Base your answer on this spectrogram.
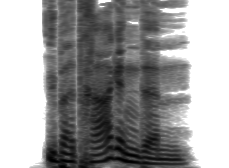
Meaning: strong dative masculine/neuter singular of übertragend
- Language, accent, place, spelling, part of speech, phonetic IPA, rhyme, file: German, Germany, Berlin, übertragendem, adjective, [ˌyːbɐˈtʁaːɡn̩dəm], -aːɡn̩dəm, De-übertragendem.ogg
